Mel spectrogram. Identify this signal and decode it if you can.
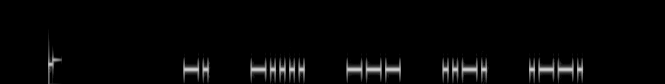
Morse code, heard as a keyed tone, about 25 wpm, spaced as for 14 wpm, 700 Hz. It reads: N6OFP
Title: USA Call Signs - 5 Characters - 3x Character Spacing - 25wpm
